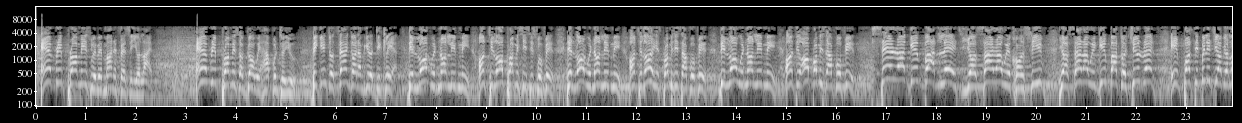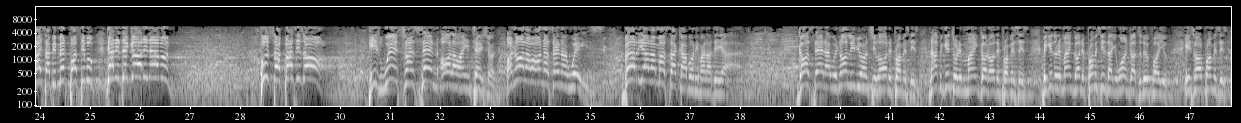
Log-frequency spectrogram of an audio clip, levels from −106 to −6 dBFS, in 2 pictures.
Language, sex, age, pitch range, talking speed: English, male, 50-69, 225-310 Hz, 175 wpm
